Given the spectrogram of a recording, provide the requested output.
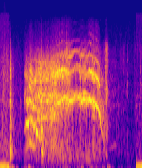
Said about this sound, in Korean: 엘리자베스가 가까스로 비명을 질러 자신의 위치를 알리고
